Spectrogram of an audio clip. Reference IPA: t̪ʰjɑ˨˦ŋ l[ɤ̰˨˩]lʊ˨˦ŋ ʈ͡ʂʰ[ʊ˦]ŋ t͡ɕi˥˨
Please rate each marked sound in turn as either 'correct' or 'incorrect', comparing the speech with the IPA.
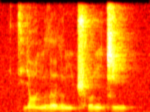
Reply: correct, correct

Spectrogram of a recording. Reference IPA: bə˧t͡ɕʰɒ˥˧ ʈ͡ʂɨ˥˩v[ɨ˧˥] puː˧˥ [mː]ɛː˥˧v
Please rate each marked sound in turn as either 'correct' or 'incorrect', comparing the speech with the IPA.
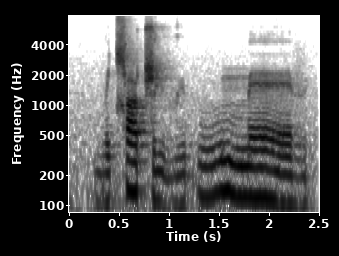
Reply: correct, correct

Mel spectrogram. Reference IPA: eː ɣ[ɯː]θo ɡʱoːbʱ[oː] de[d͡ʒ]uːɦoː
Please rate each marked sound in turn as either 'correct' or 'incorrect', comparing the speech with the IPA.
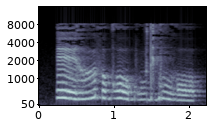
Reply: correct, incorrect: uː, incorrect: ɡ

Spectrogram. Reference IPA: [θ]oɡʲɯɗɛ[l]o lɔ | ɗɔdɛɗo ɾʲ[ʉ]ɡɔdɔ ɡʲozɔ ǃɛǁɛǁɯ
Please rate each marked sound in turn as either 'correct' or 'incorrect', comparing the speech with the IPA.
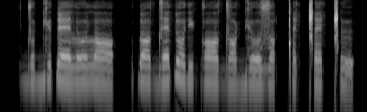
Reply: incorrect: d, correct, correct

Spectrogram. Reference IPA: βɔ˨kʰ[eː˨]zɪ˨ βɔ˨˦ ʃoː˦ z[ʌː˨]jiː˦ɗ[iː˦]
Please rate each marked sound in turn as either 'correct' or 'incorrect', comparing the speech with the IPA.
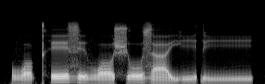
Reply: incorrect: eː˦, incorrect: aː˨, incorrect: iː˨˦

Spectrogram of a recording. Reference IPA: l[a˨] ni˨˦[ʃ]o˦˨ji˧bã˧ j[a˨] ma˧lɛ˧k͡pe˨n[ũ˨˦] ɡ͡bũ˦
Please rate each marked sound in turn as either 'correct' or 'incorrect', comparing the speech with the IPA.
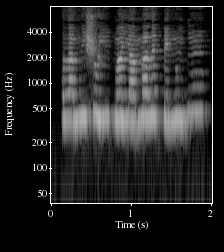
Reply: correct, correct, correct, correct

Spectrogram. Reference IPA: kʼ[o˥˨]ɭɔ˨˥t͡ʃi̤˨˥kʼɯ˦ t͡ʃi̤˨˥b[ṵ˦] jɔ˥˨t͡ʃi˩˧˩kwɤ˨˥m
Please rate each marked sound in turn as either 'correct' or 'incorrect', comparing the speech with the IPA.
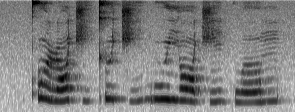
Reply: correct, incorrect: u˦

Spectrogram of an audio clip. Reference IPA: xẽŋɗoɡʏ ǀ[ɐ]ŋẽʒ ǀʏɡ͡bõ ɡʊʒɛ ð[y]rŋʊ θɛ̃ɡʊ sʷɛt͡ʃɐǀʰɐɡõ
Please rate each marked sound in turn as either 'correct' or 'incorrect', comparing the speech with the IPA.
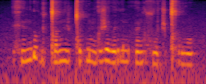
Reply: correct, incorrect: ʏ

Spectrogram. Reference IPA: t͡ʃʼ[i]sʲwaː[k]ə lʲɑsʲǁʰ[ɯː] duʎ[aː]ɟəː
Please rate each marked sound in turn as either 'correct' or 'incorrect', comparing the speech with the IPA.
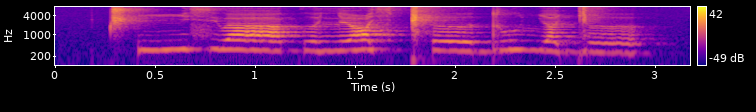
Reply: incorrect: iː, correct, incorrect: əː, incorrect: a

